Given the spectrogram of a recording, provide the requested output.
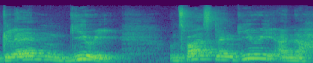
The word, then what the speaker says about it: Glen Garioch: aus der Brennerei glenar es schreibt sich zwar glenaroch aber es spricht sich gleniri und zwar ist gleniri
